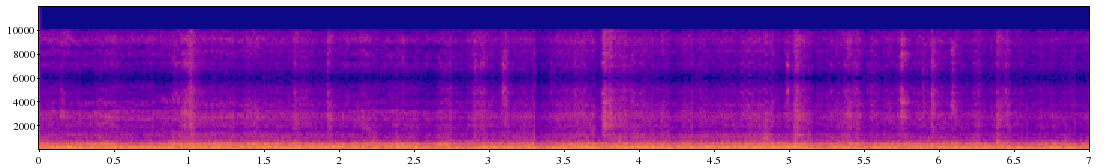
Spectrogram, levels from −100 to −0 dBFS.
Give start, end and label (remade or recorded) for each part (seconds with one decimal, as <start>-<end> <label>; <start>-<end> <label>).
0.0-1.0 remade; 1.0-2.0 recorded; 2.0-3.0 remade; 3.0-7.0 recorded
